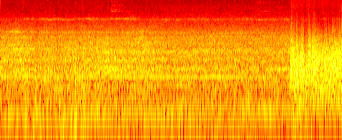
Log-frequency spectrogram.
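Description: Jet engines roar loudly as an airliner climbs away after takeoff.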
